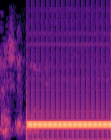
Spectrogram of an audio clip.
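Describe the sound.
Telephone dial tone after a call drops: a steady, unbroken mid-pitched tone sounds loud and continuous, following a brief moment of speech at the start.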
